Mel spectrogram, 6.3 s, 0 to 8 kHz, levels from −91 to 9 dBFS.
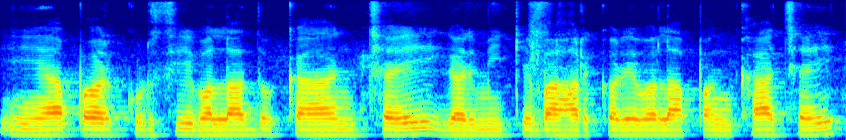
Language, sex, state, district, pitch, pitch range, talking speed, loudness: Maithili, male, Bihar, Samastipur, 115 Hz, 115-120 Hz, 125 wpm, -18 LUFS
